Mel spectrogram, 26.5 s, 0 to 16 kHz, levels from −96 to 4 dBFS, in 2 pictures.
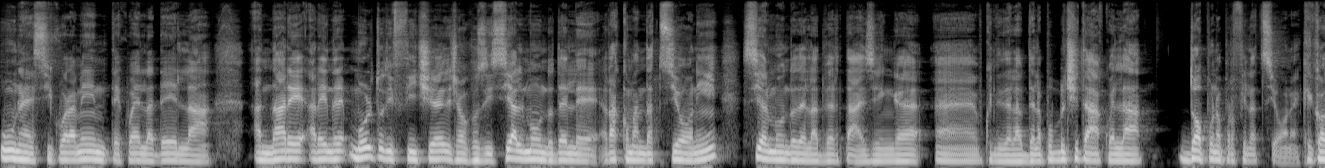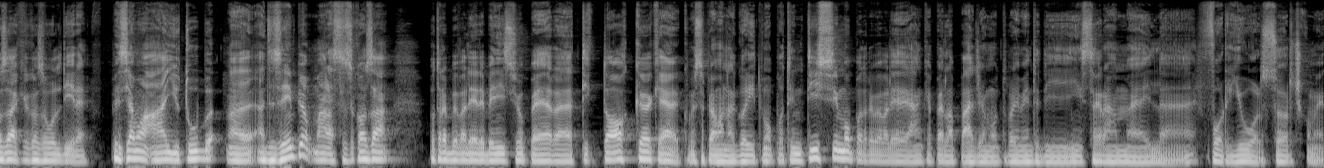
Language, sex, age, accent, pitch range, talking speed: Italian, male, 30-49, native, 105-125 Hz, 170 wpm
